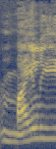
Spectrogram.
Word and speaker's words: Maile: well my name is Maile my Lee is pronounced like smiley without the S just in case you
